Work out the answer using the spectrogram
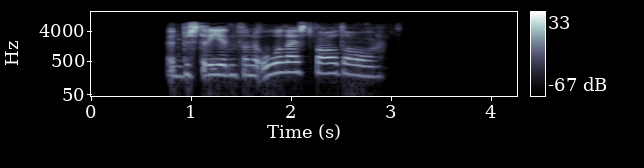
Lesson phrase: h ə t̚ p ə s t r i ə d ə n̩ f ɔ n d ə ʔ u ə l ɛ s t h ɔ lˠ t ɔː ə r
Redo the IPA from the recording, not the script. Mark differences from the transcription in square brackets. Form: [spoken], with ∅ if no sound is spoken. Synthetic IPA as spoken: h ə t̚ [b] ə s t r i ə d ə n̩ f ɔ n d ə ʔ u ə l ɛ s t [f] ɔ lˠ t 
